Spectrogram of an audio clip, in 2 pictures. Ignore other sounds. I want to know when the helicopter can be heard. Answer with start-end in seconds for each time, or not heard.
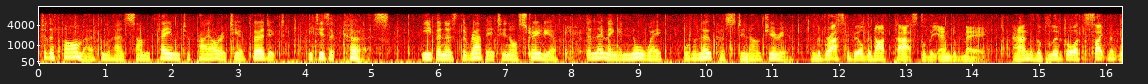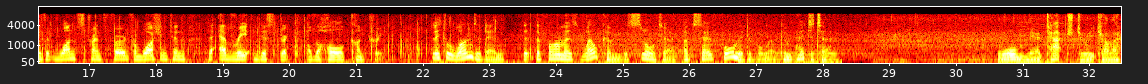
not heard.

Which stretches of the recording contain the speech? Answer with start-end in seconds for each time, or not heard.
0.0-21.4, 22.1-28.3, 30.6-32.4.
